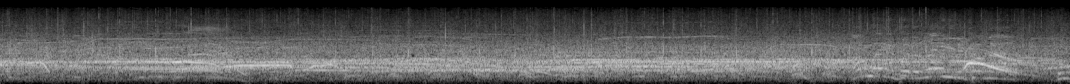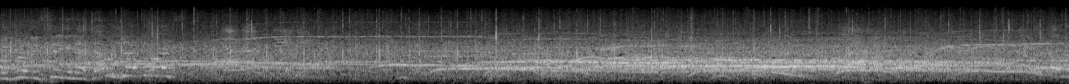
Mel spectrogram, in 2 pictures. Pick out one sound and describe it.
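A large crowd claps and applauds.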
